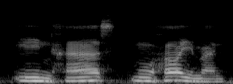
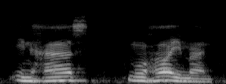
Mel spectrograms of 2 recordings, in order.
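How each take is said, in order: Both takes have the same delivery.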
